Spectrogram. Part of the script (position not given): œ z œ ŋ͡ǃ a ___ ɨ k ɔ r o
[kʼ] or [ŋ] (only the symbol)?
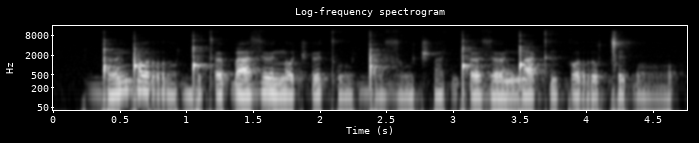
kʼ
